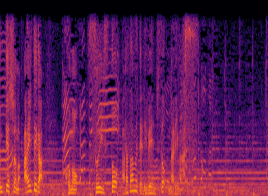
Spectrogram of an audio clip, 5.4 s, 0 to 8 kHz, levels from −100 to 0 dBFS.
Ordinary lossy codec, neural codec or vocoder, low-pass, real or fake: none; none; 7.2 kHz; real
